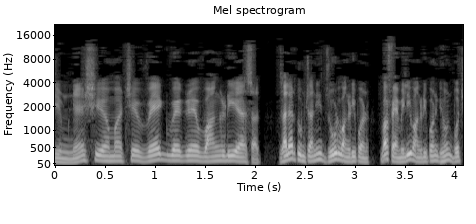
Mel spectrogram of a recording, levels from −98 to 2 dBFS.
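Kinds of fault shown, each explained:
Time-stretched section: Right after "वेगवेगळे वांगडी", at about 1.93 s, the pace jumps to roughly twice as fast and stays that way to the end, while the pitch doesn't rise with it. That combination points to a likely cause: software squeezing this stretch to fit a shorter length, keeping the pitch steady by cutting out short pieces of the sound. The result is an abrupt, rushed delivery.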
